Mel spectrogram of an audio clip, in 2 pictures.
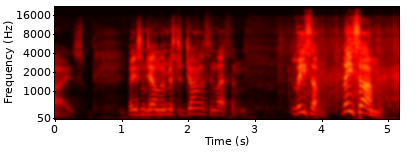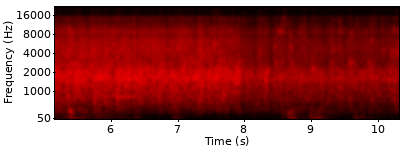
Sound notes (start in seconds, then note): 3.4 applause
